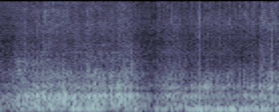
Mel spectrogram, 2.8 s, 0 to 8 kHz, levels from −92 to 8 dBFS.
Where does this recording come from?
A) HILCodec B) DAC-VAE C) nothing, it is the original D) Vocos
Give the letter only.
A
